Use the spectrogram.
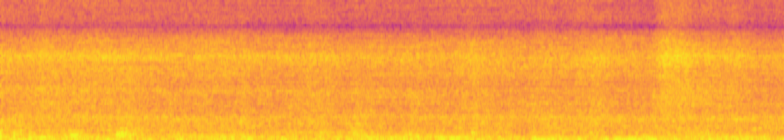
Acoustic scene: subway station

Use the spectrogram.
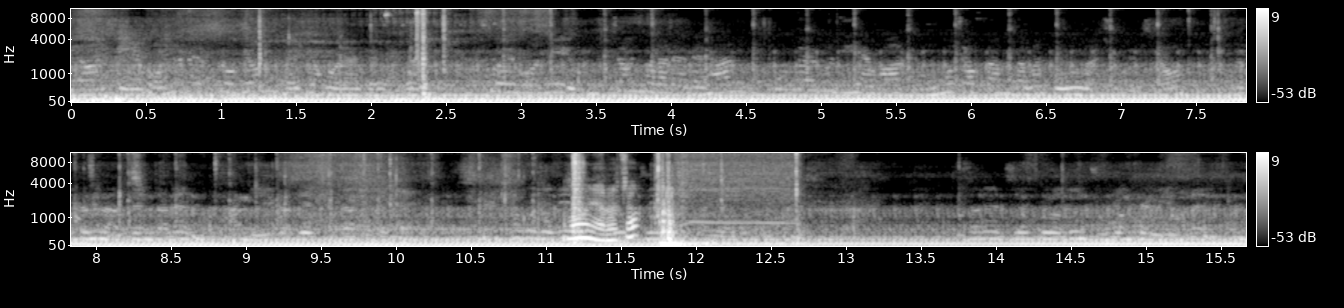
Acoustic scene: car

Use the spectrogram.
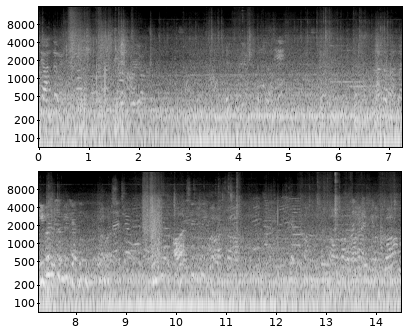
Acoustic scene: bus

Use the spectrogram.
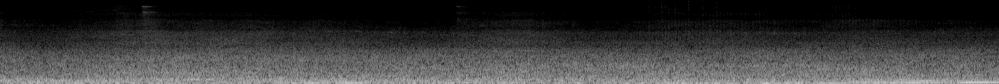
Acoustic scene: street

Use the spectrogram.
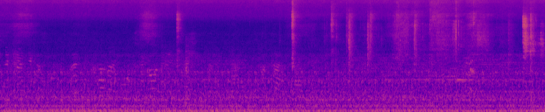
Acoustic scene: bus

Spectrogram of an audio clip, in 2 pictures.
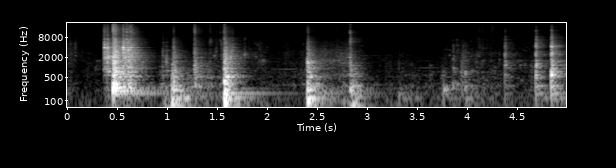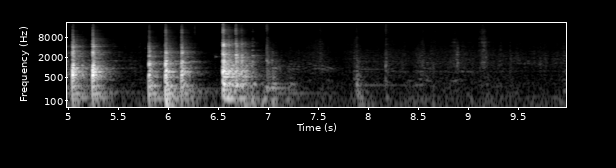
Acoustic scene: kitchen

